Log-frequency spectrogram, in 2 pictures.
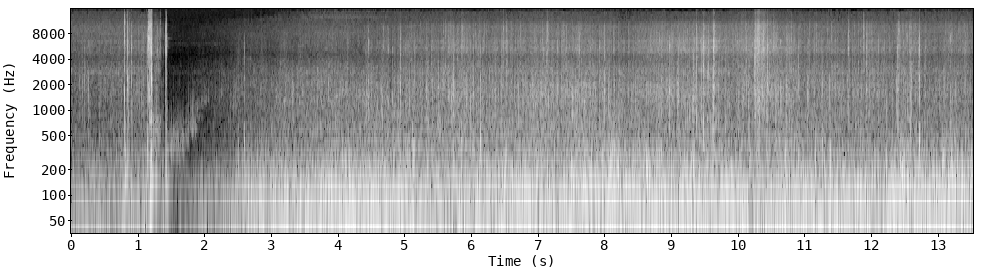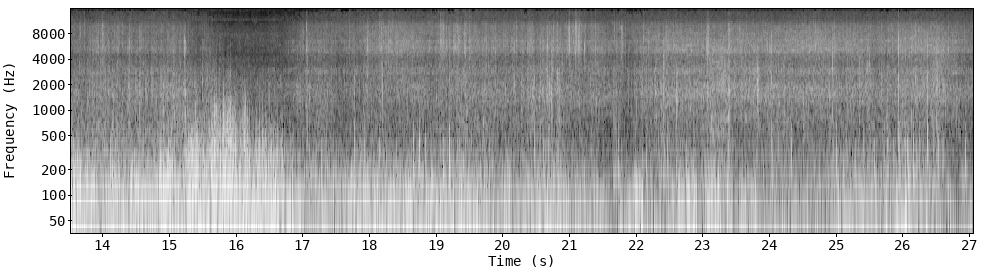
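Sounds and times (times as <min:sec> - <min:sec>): wind on microphone: 0:00.0 - 0:27.0
mountain bike rattling: 0:02.7 - 0:27.0.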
